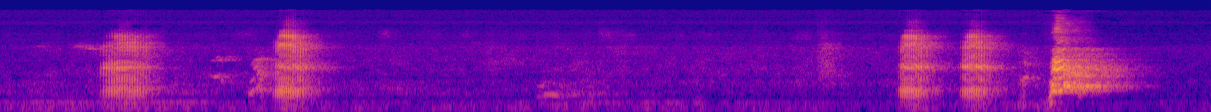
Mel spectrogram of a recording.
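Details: A female Pomsky puppy, afraid of a new squeaky piggy toy, gives sharp, high yappy barks at it, two early and a quick run of three near the end.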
